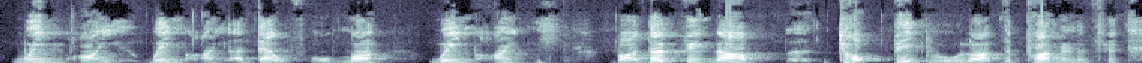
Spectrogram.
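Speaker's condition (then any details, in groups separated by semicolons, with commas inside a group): Cerebral palsy; obvious speech impediment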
